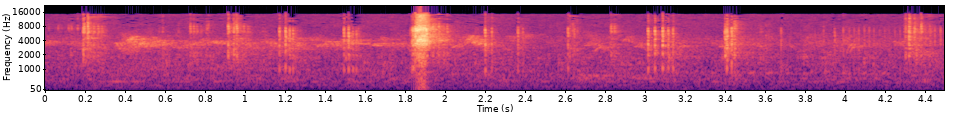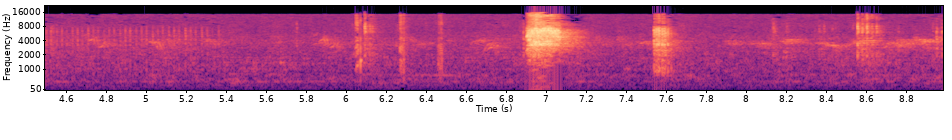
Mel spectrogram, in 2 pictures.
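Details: A pet parakeet, a female, plays with a new bird toy, chattering in quick, high chirps and clicks, with two louder sharp squawks standing out among softer twittering.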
